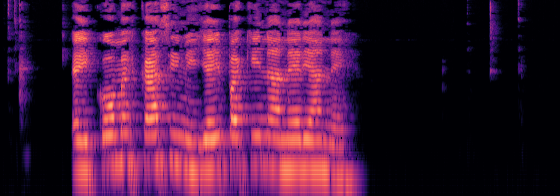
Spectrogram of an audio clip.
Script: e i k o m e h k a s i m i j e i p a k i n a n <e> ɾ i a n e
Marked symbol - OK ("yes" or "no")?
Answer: yes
